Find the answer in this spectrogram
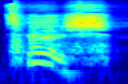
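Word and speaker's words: Tisch: from buying CBS and uh this guy named tush which is the chairman of CBS his name is spelled t-i-s-c-h he is the guy who actually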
